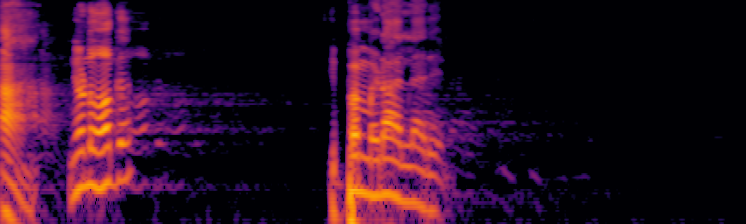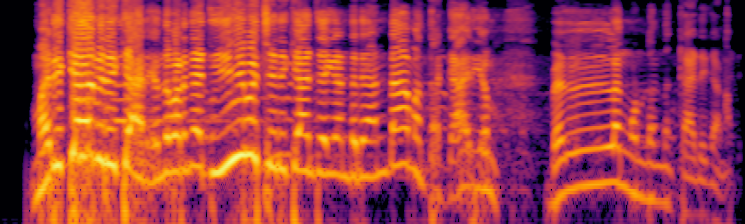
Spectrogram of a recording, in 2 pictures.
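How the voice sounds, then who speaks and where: A man from preaching a sermon, animated, breaking into hymn lines and dropping to hushed voices to act out scenes. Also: very high-pitched, measured pace, long pauses. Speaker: pastor.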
